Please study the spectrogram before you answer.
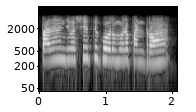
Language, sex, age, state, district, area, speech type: Tamil, female, 18-30, Tamil Nadu, Vellore, urban, conversation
